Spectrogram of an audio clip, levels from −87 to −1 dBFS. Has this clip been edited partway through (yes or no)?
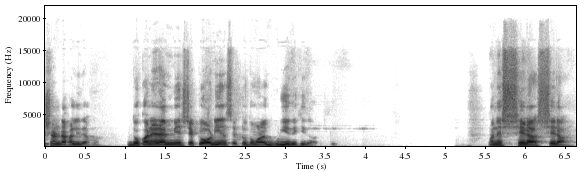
no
